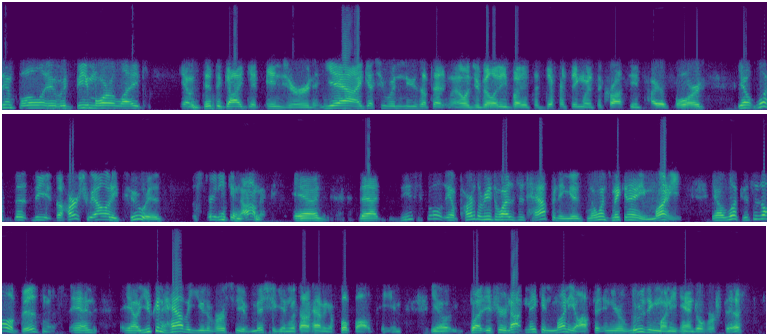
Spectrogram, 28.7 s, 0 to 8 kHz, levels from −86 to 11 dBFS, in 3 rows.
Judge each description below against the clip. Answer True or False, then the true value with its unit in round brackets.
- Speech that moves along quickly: True (220 wpm)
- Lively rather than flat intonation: True (5.7 semitones)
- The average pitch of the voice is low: False (160 Hz)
